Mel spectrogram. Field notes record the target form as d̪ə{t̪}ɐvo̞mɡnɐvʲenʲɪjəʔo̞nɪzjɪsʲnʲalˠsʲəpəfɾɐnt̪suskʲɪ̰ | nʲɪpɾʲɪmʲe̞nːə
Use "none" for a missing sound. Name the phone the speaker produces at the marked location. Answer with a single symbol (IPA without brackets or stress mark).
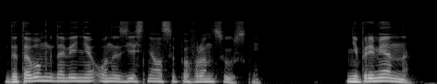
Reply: t̪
